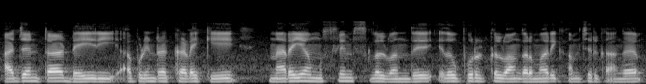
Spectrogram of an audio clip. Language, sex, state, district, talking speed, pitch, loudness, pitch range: Tamil, male, Tamil Nadu, Nilgiris, 110 wpm, 140 Hz, -17 LUFS, 135-150 Hz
